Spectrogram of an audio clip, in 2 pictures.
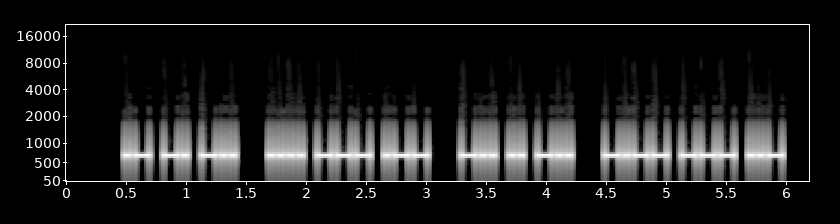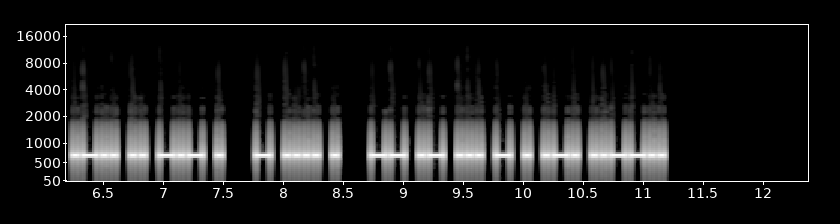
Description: Morse code, heard as a keyed tone, about 30 wpm, 700 Hz. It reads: AND HOW DID YOU LIKE THE MASTER?
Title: Sentences from Top 1300 Words 30wpm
